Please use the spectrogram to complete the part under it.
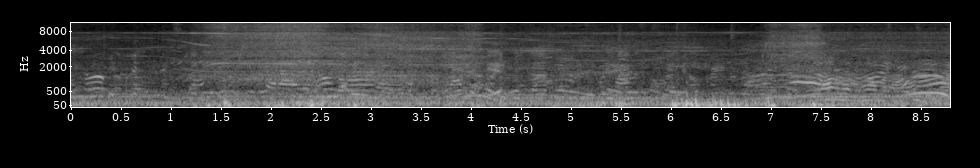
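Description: Radio-controlled model airplanes fly in streamer air combat, their small engines droning and whining at a distance under steady wind and outdoor hiss while people talk nearby.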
